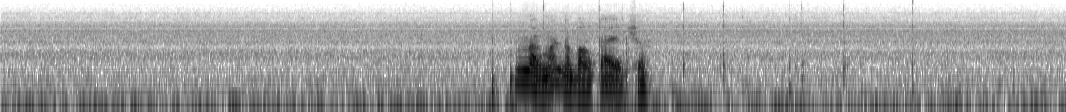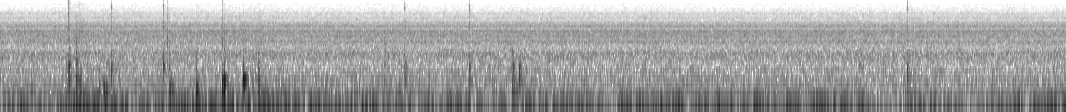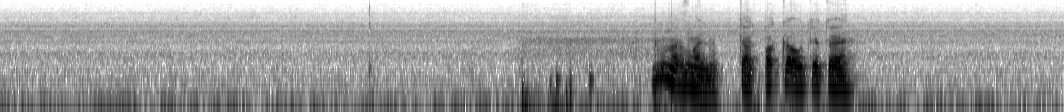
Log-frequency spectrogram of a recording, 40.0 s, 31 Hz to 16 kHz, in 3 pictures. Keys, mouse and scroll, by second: 6.1 space, 6.8 middle click, 8.6 middle click, 10.1 middle click, 11.5-14.5 drag, 14.8 shift+middle click, 16.2 space, 18.6 middle click, 19.1 middle click, 24.8 middle click, 26.2 middle click, 27.1 middle click, 27.5-31.5 middle drag, 33.7 space, 33.8 space.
